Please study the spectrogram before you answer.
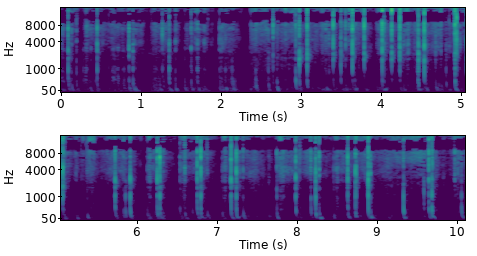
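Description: Long pink nails tap and scratch a fold of soft, brown, glossy leather pants held close up. The result is a quiet, continuous stream of dry, crackly clicks and scrapes, with many short sharp transients that sound a little like bottle caps over a faint low hum.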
